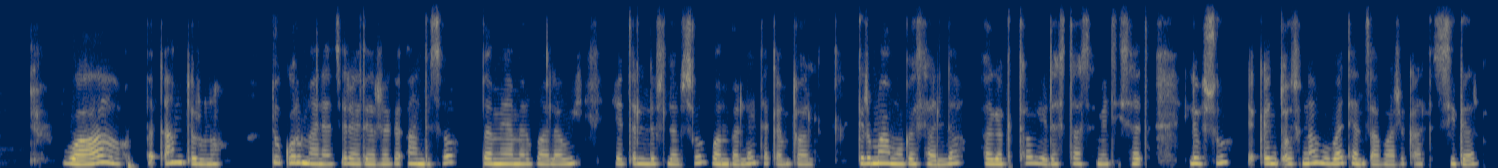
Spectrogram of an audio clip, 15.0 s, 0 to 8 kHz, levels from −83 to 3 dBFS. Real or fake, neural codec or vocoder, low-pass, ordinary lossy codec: fake; autoencoder, 48 kHz, 128 numbers a frame, DAC-VAE, trained on Japanese speech; 7.2 kHz; Opus, 24 kbps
